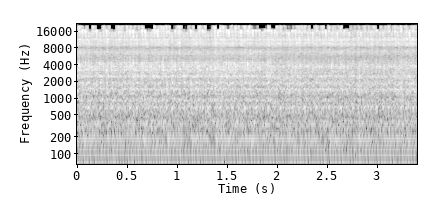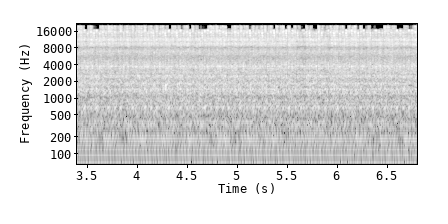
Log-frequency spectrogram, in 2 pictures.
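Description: Car engine idling smoothly and evenly, with no squeal or chirp from the belt drive.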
